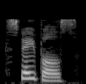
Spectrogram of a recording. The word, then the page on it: staples: British English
